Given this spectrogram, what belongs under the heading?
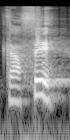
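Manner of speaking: café said in Spanish, stress landing on fé; café with the accent on the last syllable. Shown as a demonstration. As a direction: hit the final fé in café. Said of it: "accent écrit qui nous signalera où porte l'accent tonique".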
